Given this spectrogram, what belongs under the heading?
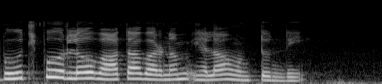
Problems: constant background noise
